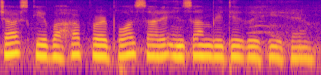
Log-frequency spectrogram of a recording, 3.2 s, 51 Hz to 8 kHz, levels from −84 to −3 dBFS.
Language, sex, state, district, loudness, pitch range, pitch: Hindi, female, Arunachal Pradesh, Papum Pare, -15 LUFS, 175-195 Hz, 185 Hz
